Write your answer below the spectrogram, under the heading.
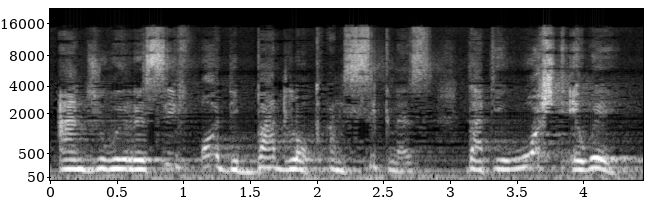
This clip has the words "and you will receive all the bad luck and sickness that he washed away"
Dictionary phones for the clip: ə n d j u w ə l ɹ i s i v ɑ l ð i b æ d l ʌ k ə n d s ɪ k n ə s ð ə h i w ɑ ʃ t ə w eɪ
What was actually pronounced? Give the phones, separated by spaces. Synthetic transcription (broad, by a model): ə n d j u w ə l ɹ i s i v ɑ l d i b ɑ d l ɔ k ə n d s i k n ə s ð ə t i w ɑ ʃ t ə w eɪ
